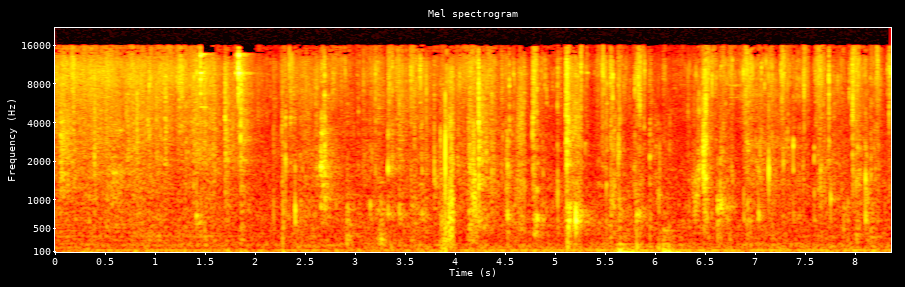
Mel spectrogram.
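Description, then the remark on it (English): Two dogs eat cake, with wet smacking, licking and chewing in irregular bursts, plus occasional snuffling breaths and small clicks. No one speaks. “Yeah, yeah, so the dogs liked it, which means it's definitely a great cake.”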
